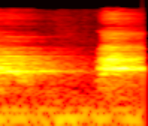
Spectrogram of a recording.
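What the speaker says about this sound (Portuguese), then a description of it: "Cachorro, porque eu tô em casa." A dog at home barks twice in quick succession. Both barks are close and moderately loud over a low indoor hum, with no talking.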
